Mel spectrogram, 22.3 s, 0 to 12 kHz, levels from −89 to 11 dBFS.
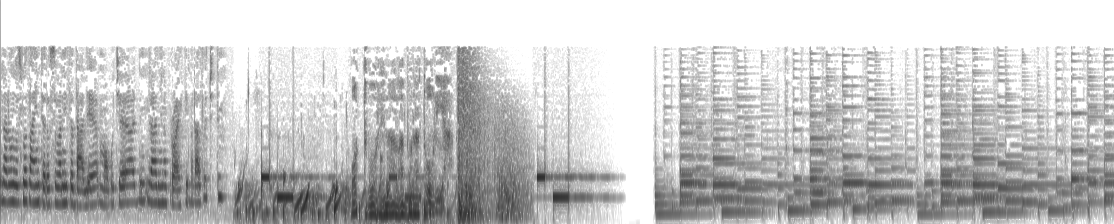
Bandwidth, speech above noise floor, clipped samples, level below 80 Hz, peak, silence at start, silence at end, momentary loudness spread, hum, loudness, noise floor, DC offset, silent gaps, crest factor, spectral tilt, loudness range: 6.6 kHz; 29 dB; under 0.1%; -38 dBFS; 0 dBFS; 0 s; 0 s; 18 LU; none; -18 LUFS; -44 dBFS; under 0.1%; 12.79-13.05 s; 18 dB; -7.5 dB/octave; 12 LU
